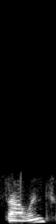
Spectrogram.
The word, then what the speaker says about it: Samhain: It's spelled differently because it's Celtic, but it is pronounced Samhain, so thank you for that.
